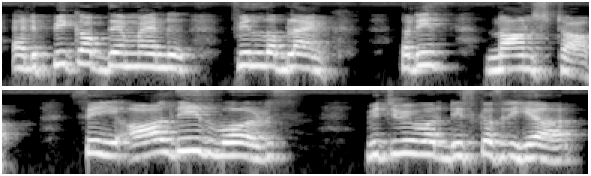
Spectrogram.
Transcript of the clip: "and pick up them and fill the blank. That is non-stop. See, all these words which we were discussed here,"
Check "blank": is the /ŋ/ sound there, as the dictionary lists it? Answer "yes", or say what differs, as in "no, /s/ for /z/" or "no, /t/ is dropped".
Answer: yes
